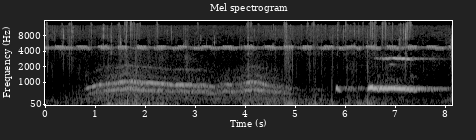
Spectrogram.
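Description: Faint eerie sound effect: a wavering, wailing tone that rises and falls for about four seconds, then a shorter held tone near the end, over a thin high pulsing chirp.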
